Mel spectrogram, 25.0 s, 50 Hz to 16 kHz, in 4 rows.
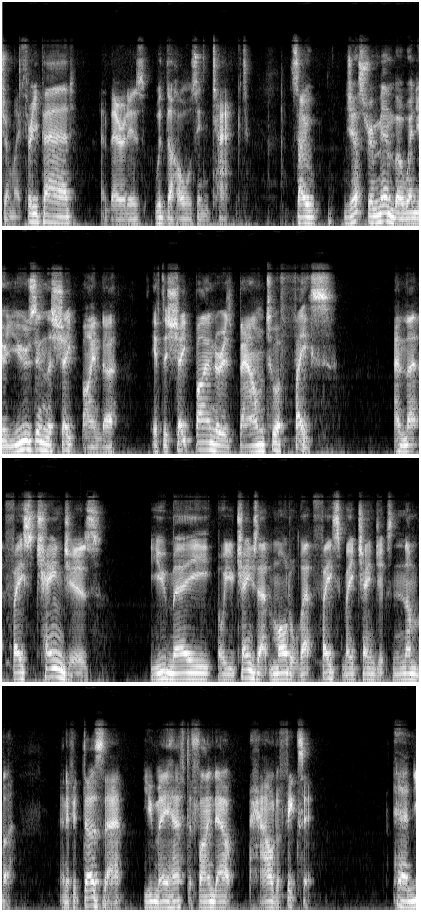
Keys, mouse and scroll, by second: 0.2-1.4 typing, 2.8 click.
